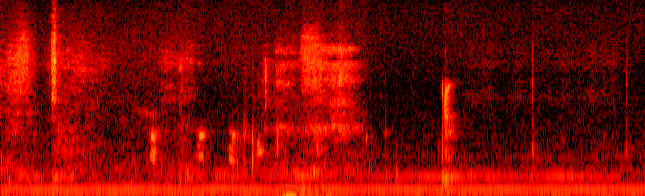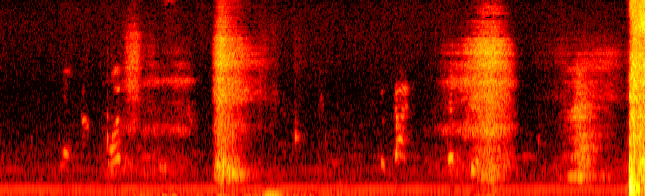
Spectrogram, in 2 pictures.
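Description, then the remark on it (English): A person sneezes, a sharp, noisy burst that stands out over a steady low hum, with a few more breathy bursts following in the quiet seconds afterward. “God bless you.”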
